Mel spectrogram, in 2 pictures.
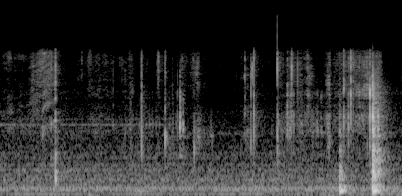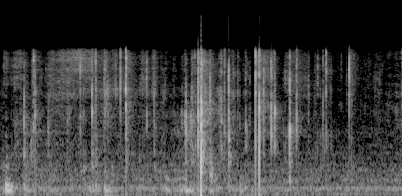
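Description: Plastic wrapper of a Milka chocolate bar crinkling and crackling as fingers handle it and unfold its folded back seam, with irregular sharp crackles that are loudest in the middle of the stretch.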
